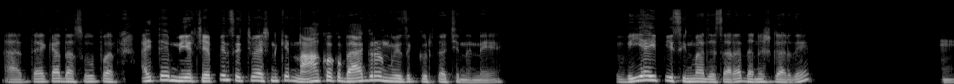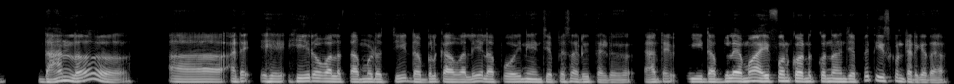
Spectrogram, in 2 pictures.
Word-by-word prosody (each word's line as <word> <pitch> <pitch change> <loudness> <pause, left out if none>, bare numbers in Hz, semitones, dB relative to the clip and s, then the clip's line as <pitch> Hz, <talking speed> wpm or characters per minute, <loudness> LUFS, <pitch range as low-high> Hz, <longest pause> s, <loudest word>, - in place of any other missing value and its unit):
అదే 120 +4 -5
కదా 140 -1 0
సూపర్. 130 -2 -3 0.3
అయితే 170 +4 +1
మీరు 160 -1 +4
చెప్పిన 150 +8 +2
సిట్యుయేషన్‌కి 170 +1 0 0.2
నాకొక 160 +6 +3
బ్యాక్గ్రౌండ్ 165 +2 +2
మ్యూజిక్ 135 0 -1
గుర్తొచ్చిందండి. 110 -5 -5 1.3
'VIP 180 - +3
cinema' 135 -1 +1
జూశారా 120 +1 -2
ధనుష్‌గారిది? 120 - -2 1.4
హ్మ్. 105 +1 -8 0.5
దానిలో 150 +3 +3 0.9
ఆహ్, 120 -1 0
అదె 145 +3 -1 0.2
హిహి 135 - +2
ఈ - - -1 0.2
హీరో 150 +1 +2
వాళ్ళ 130 -2 +3
తమ్ముడొచ్చి 120 0 0
డబ్బులు 120 +2 0
కావాలి, 115 +1 +2
ఇలా 120 -3 +1
పోయినియి 125 0 +1
అని 115 - -2
చెప్పేసి 115 +2 -3
అడుగుతాడు. 115 -3 -3 0.4
అంటే 120 +2 -3 0.3
ఈ - - +3
డబ్బులేమో 140 +4 +4
ఐఫోన్ 150 +2 +2
కొనుక్కుందాం 140 0 +2
అని 130 - +1
జెప్పి 130 +9 -1
తీసుకుంటాడు 150 -9 -1
గదా! 105 -1 -3
130 Hz, 125 wpm, -24 LUFS, 120-150 Hz, 1.4 s, మీరు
